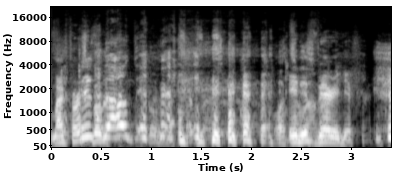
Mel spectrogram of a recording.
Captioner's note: laughter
